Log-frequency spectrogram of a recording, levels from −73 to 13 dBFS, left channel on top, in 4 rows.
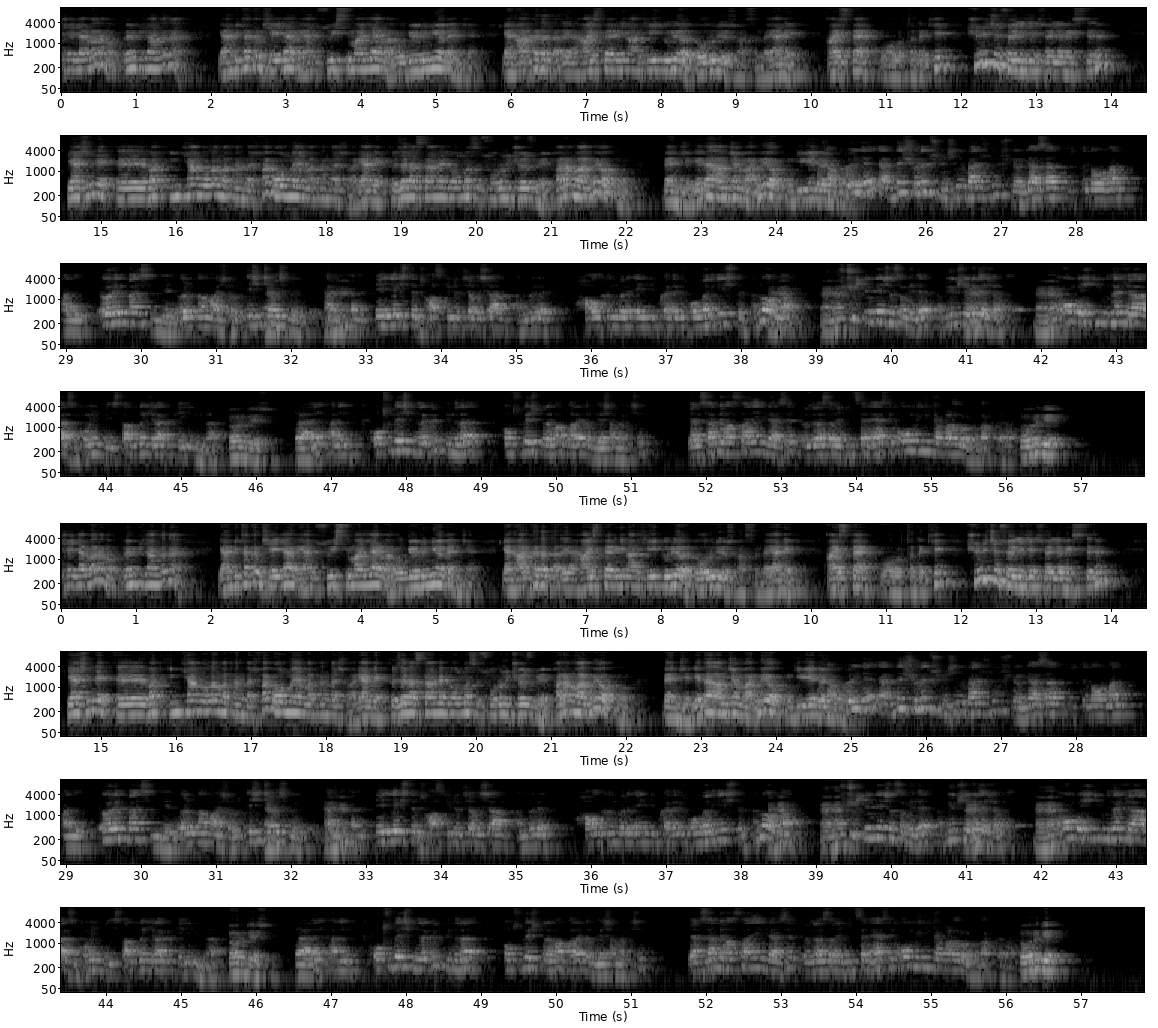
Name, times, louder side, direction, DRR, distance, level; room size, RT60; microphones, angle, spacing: voice 1, 0.0-1.7 2.1-5.5 5.9-9.8 10.2-14.0 14.5-22.0 22.5-25.0 31.6-31.8 32.4-32.7 38.5-38.6 39.1-39.4 41.0-41.2 41.9-42.3 45.6-46.1 56.2-56.6, right 2 dB, 40° right, 0 dB, 0.7 m, -28 dB
voice 2, 24.5-28.6 28.9-35.4 35.8-38.7 39.3-41.7 42.2-45.5 46.5-48.9 49.3-51.2 51.7-56.1, left 2 dB, 50° left, -5 dB, 1.9 m, -32 dB
5.2 x 4.1 x 2.2 m, 0.62 s
head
